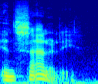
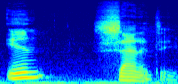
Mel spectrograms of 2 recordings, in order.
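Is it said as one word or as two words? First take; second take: one word; two words. First: It is run together as one word. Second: It is split into two separate words. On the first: The person is crazy. The speaker calls it wrong. "he said insanity, crazy" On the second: The person is in a state of saneness. The speaker calls it right. "It's two words"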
